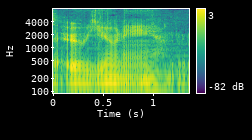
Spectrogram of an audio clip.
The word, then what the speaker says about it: Uyuni: but still this current went through, and here's Uyuni location at the end of this.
